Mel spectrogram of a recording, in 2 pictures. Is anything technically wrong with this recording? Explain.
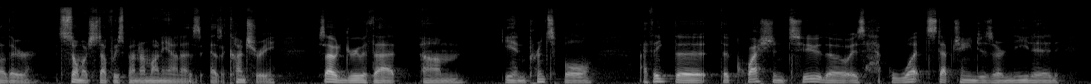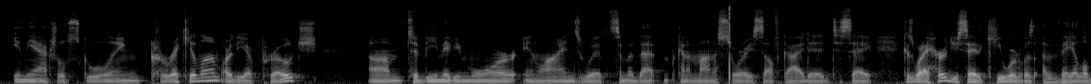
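Yes. At 18.20 s, between "of that kind of" and "self guided to say", an uninitialised buffer plays stale memory as a 0.73 ms loud crack, which fits a 32-sample block.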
